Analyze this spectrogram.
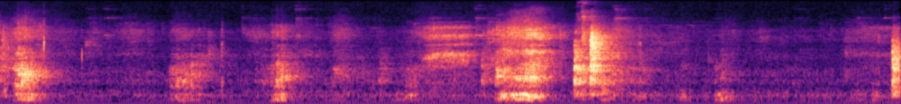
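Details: Chihuahua named Yogi in a scuffle with an Airedale, giving rough, noisy growling barks in short bursts about once a second, with a louder flurry near four seconds over a hissy background.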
